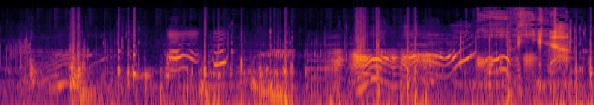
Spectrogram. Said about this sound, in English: There were whales out there. Some guy took his waterproof cell phone and put it under the water and caught some pretty cool sounds of these whales talking to each other.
